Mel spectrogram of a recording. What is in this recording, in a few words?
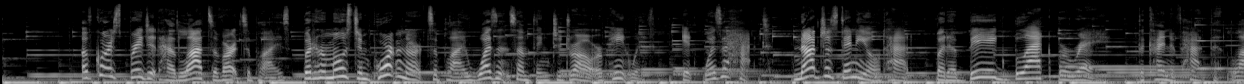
Narration quirky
